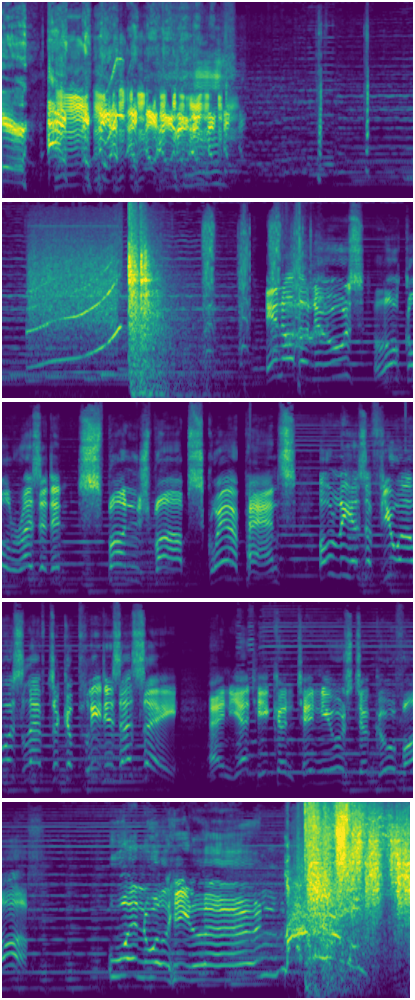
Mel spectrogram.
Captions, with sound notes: [laughing] [door thudding] In other news, local resident SpongeBob SquarePants only has a few hours left to complete his essay, and yet he continues to goof off. When will he learn? Hi-yah!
